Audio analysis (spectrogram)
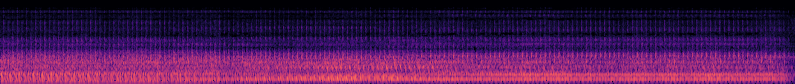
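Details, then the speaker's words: Lawn mower engine running with a huge, loud, steady knock every turn, from a worn rod bearing; engine already replaced, old one opened to find the cause. "so in a couple of previous videos I worked on one mower and I got it running but it had a huge loud knock to it right"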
